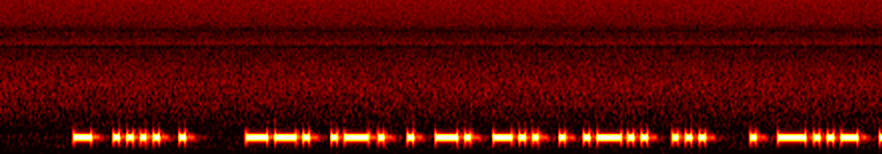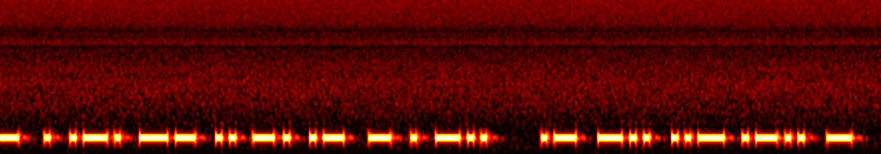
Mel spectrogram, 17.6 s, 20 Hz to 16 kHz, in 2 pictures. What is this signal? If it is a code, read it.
Morse code, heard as a keyed tone, hand-sent with a bug key, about 18 wpm, 430 Hz. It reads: THE GRENDELS EXTERMINATED ADULT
